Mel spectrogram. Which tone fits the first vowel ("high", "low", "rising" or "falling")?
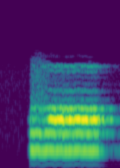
high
